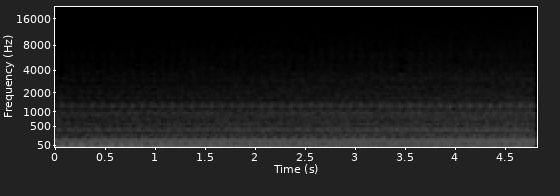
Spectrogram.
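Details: 1992 Oltcit petrol engine after carburettor work: smooth steady low idle with even beat, no knocks or misses, ticking over healthily while wipers are tested.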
